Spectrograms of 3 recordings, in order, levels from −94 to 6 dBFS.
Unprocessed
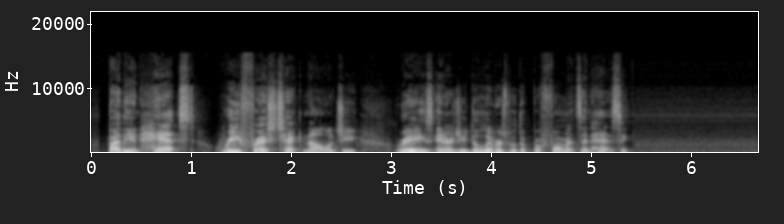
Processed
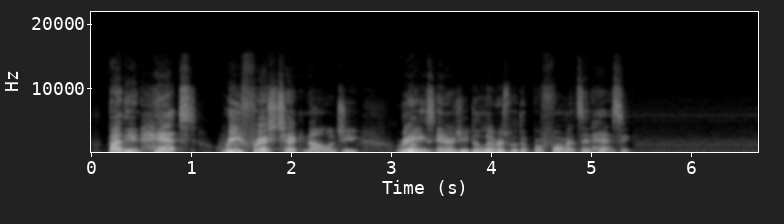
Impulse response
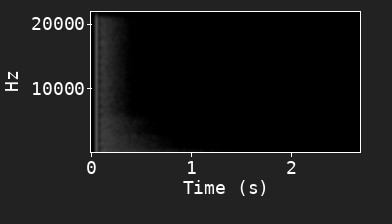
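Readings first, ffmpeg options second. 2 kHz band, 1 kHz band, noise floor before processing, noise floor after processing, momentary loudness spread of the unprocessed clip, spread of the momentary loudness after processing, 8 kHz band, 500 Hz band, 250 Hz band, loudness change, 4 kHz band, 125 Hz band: −8.0 dB, −8.5 dB, −60 dBFS, −69 dBFS, 15 LU, 15 LU, −10.0 dB, −8.5 dB, −9.5 dB, −9.0 dB, −9.0 dB, −9.5 dB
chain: -af "aeval=exprs='0.668*(cos(1*acos(clip(val(0)/0.668,-1,1)))-cos(1*PI/2))+0.133*(cos(3*acos(clip(val(0)/0.668,-1,1)))-cos(3*PI/2))':channel_layout=same,acontrast=36,flanger=delay=22.5:depth=4.5:speed=2.1,volume=-4.5dB"

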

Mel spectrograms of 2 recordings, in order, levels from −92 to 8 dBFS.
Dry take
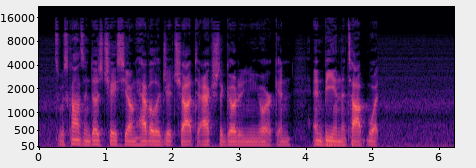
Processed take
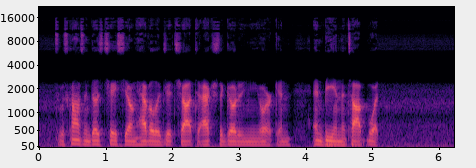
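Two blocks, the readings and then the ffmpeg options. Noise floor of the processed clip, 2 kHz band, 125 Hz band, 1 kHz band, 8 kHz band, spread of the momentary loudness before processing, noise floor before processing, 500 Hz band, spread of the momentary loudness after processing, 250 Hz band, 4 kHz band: −56 dBFS, −0.5 dB, 0.0 dB, 0.0 dB, −1.5 dB, 10 LU, −55 dBFS, 0.0 dB, 11 LU, 0.0 dB, below −40 dB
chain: -af "asuperstop=centerf=3800:order=20:qfactor=0.94"

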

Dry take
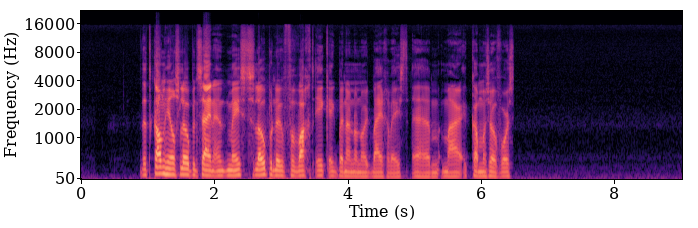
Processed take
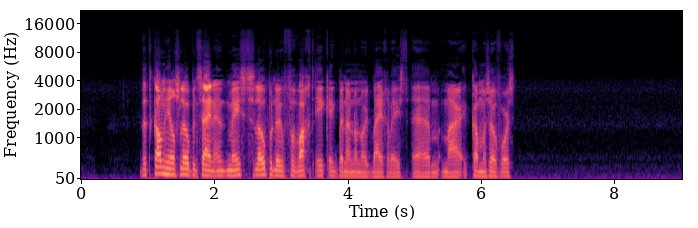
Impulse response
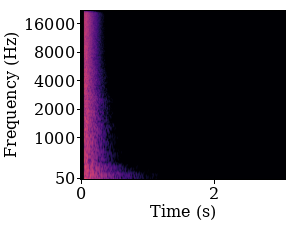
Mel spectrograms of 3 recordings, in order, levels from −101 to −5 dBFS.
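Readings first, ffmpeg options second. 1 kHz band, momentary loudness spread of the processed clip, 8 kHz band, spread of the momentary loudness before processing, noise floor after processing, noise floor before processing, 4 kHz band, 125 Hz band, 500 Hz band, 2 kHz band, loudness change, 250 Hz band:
−3.0 dB, 14 LU, below −20 dB, 12 LU, −74 dBFS, −70 dBFS, +2.0 dB, −3.5 dB, −3.5 dB, −2.0 dB, −2.0 dB, −3.5 dB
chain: -filter_complex "[0:a]highshelf=frequency=4700:width_type=q:width=3:gain=-9.5,acrossover=split=6100[link_01][link_02];[link_02]acompressor=threshold=-57dB:ratio=4:attack=1:release=60[link_03];[link_01][link_03]amix=inputs=2:normalize=0,volume=-3.5dB" -ar 32000 -c:a libvorbis -b:a 64k

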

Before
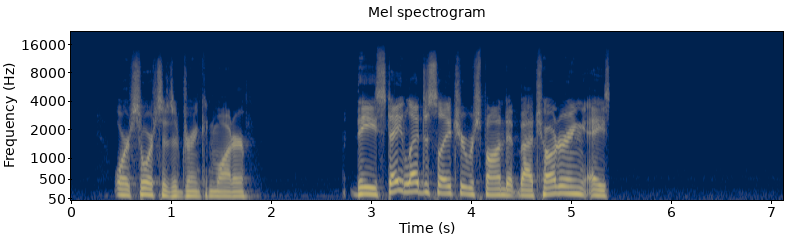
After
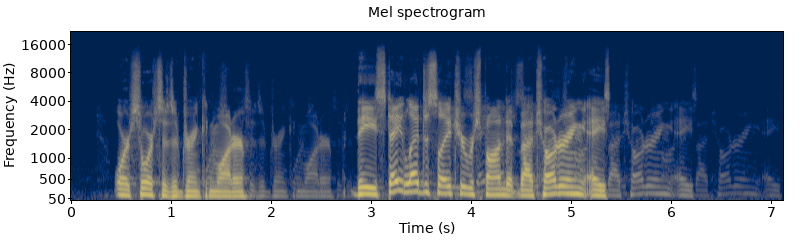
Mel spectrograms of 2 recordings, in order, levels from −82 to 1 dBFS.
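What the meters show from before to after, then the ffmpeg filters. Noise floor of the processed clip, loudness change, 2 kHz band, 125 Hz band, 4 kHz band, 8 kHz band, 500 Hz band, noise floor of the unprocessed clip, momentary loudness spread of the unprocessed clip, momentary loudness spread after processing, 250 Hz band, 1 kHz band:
−62 dBFS, +5.0 dB, +5.0 dB, +5.0 dB, +5.0 dB, +5.0 dB, +5.0 dB, −72 dBFS, 6 LU, 11 LU, +5.0 dB, +5.0 dB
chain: -af "aecho=1:1:874|1748:0.0794|0.0143,volume=5dB"

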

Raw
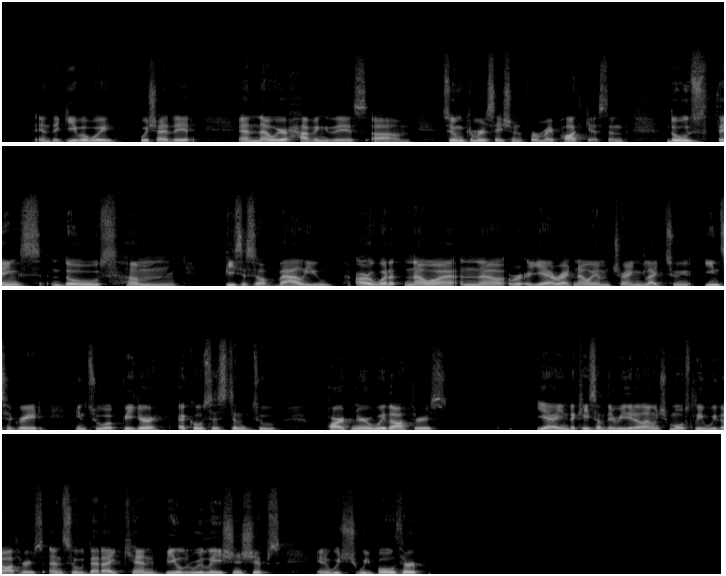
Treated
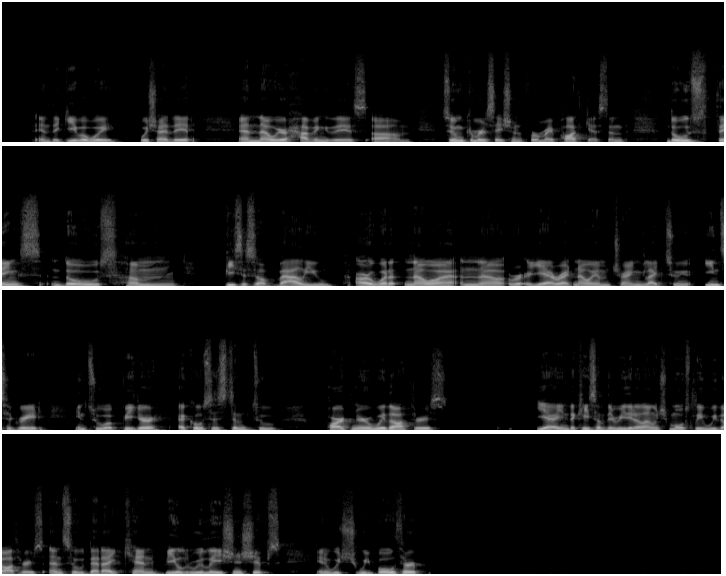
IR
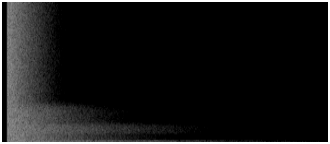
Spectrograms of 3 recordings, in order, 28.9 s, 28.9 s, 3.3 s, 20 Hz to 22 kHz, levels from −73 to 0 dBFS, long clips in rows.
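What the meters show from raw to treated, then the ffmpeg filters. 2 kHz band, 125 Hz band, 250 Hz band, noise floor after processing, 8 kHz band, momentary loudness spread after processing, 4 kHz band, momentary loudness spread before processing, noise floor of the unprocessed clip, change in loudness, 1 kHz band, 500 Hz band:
0.0 dB, +3.5 dB, +1.5 dB, −80 dBFS, 0.0 dB, 10 LU, 0.0 dB, 11 LU, −81 dBFS, +0.5 dB, 0.0 dB, +0.5 dB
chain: -af "lowshelf=frequency=100:gain=10"

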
